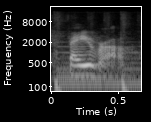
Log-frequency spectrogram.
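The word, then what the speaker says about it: Feyre: is black and gold and says reset and Farrah I pronounced I don't owe the audiobook says her name is Farrah and people say Farrah but I'm like saya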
